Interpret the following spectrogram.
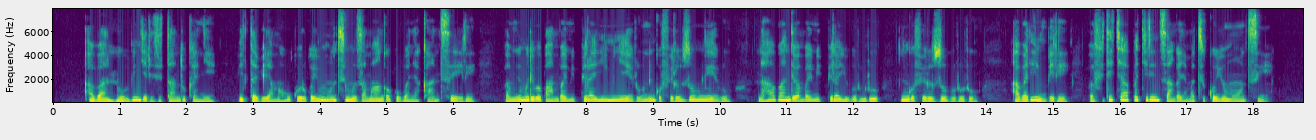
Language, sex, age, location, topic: Kinyarwanda, female, 18-24, Kigali, health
